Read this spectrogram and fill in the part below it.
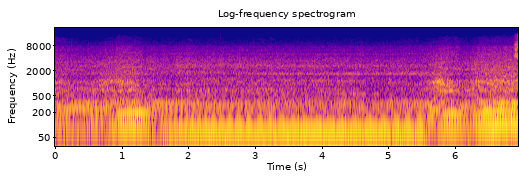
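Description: A 2021 Can-Am Ryker 900 ACE three-wheeler in Eco mode holds a steady engine drone, with two gentle throttle swells near the start and the end. It is recorded on board at moderate loudness, with no talk.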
